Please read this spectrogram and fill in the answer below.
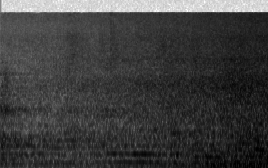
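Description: Low rumbling noise that grows louder about a second in, with faint voices under it.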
